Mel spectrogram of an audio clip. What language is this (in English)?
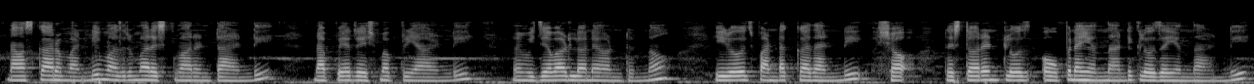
Telugu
